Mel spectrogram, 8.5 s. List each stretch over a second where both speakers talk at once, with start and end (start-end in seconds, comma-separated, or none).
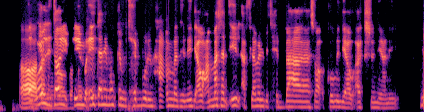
0.6-1.8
